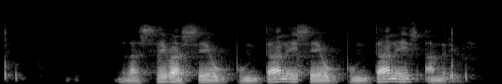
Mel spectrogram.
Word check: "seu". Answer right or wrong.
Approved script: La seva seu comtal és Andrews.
right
